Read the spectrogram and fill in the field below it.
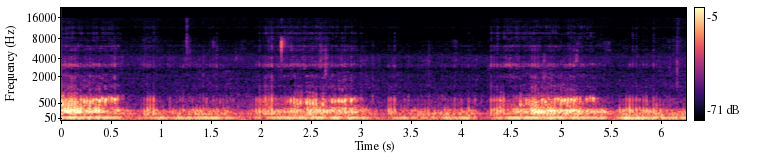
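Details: British Shorthair mother cat Bassy with her kittens, purring as she massages them; a low continuous rumble rises and falls in slow waves, with a few soft taps and rustles.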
